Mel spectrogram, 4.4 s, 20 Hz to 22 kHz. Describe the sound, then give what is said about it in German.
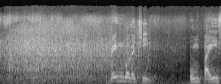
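Applause from the UN General Assembly greeting Chilean President Salvador Allende in December 1971: sustained, dense clapping for about two seconds that then thins out as a voice begins speaking in short phrases. “Als Präsident Allende am 4. Dezember 1971 vor die UN-Vollversammlung trat, wurde er mit Ovationen begrüßt.”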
